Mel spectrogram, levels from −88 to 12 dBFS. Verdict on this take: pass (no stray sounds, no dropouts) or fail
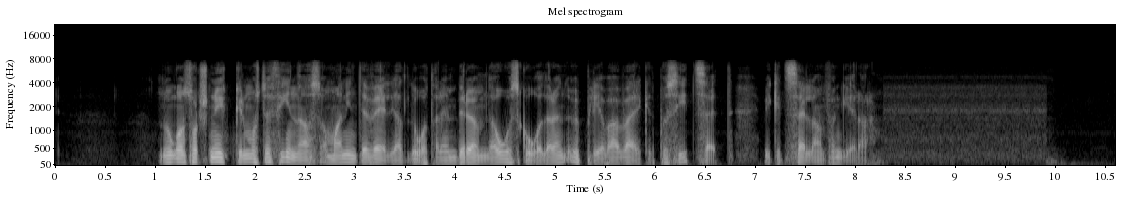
pass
